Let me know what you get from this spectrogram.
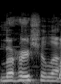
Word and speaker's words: Mahershala: And and you've you've interviewed Michelle Ali. If I said it wrong, please correct me. Mahershala. – Mahershala.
